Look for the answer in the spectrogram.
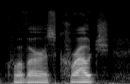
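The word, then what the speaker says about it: Quavaris Crouch: The one we hear a lot about still is running back Quavarius Crouch. He's out of Charlotte, North Carolina. Eventually, I will pronounce his name right. I'm not sure if that's right, but... – No, I think that's it.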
